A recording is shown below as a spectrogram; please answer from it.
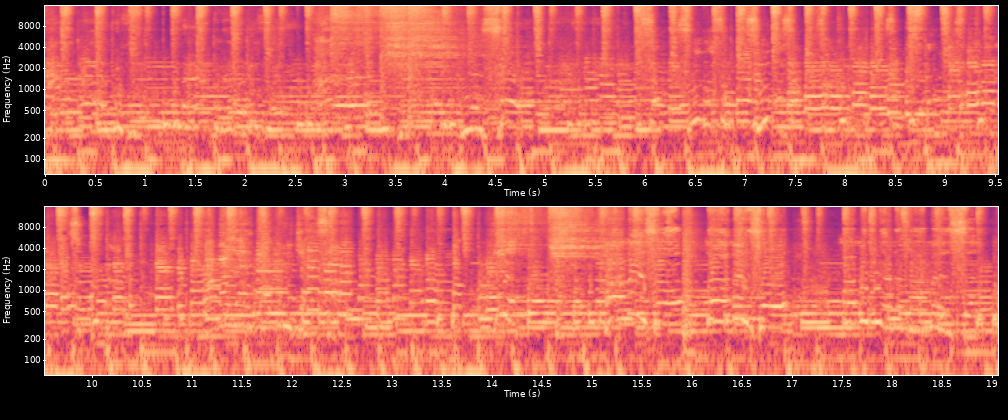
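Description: Live band music, loud and continuous: electric guitar and drum kit with hand drums keeping a steady beat, and amplified singing.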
